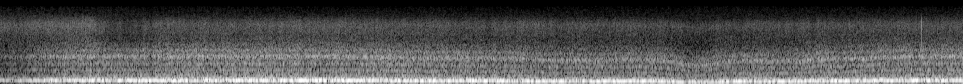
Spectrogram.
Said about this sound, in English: Next is a wind crack. Wind through crack in door.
